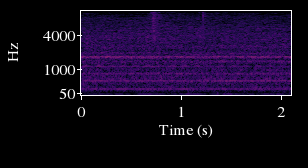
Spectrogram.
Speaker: We are about a foot away from the camera here, and the idle fan isn't loud at all, so that's good.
